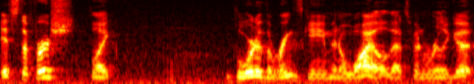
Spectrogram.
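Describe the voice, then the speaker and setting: Here a man talks at a moderate pace and medium pitch, with ordinary pitch variation. His tone is bright and sharp. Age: 20s. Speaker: podcast co-host. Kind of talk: casual chat.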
